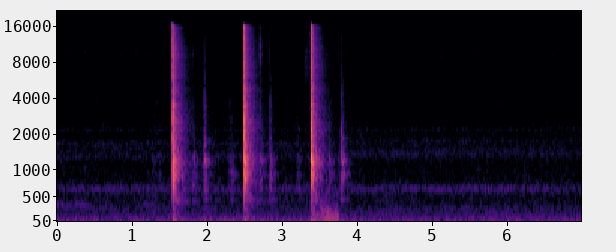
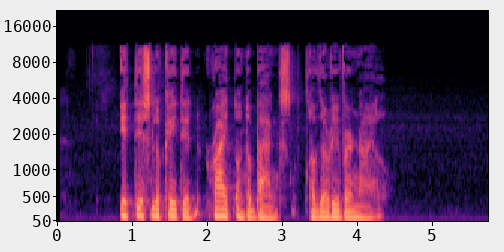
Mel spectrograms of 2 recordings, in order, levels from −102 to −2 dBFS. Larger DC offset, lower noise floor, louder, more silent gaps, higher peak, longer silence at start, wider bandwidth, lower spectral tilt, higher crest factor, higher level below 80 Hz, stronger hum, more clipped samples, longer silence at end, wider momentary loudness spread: neither; about the same, -75 dBFS vs -73 dBFS; second, -32 LUFS vs -25 LUFS; neither; first, -6 dBFS vs -10 dBFS; first, 1.55 s vs 0.85 s; first, 16 kHz vs 11.5 kHz; second, 2 dB/octave vs -5 dB/octave; first, 36 dB vs 16 dB; second, -70 dBFS vs -54 dBFS; neither; neither; first, 3.55 s vs 1.4 s; about the same, 6 LU vs 8 LU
